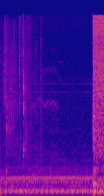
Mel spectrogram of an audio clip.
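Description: Quiet handling of green peppers with a few faint clicks, then near the end a kitchen tap's water stream suddenly starts, hissing steadily as it pours onto peppers in a metal colander in the sink.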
